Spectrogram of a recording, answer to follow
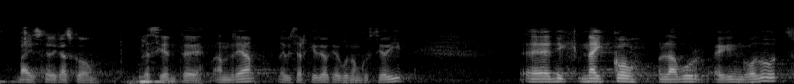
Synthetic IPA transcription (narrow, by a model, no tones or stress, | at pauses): bajeskerikasko̞pɾesiðe̞nt̪e̞a̰nd̪ɾe̞aleβisaɾkiðuekeɣuðoŋɡust̪io̞i | niknajko̞laβuɾe̞ɣ̞iŋɡo̞ðut̪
